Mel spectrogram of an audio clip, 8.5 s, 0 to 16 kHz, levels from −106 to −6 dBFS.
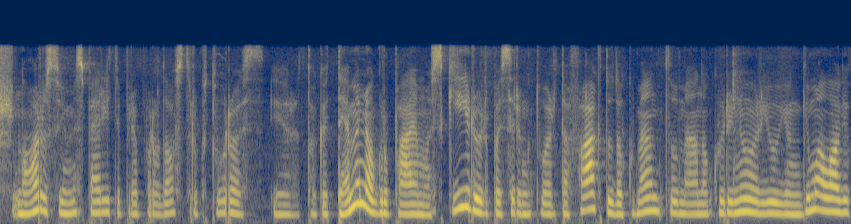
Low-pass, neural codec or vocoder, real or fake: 7.2 kHz; none; real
